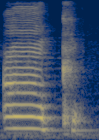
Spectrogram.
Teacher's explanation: नाक और गले दोनों से आवाज आ रही है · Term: अनुनासिक ध्वनि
